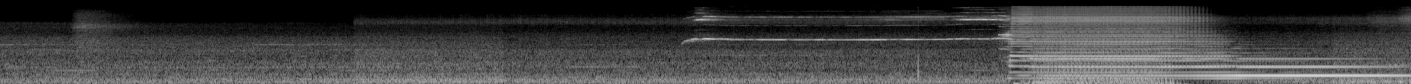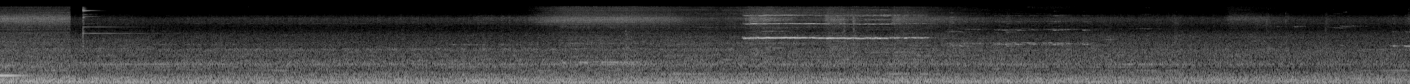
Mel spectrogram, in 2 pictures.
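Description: Passenger train running along the track with a steady rumble. A high, steady wheel squeal starts about 7 seconds in, then the locomotive horn sounds once, loudly, for about two seconds. A second short squeal comes near 22 seconds.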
